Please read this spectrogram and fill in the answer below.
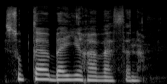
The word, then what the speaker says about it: Supta Bhairavasana: On va se diriger dans un instant vers Supta Bhairavasana. Je ne sais pas si je le prononce bien. Oui, Supta Bhairavasana.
